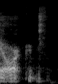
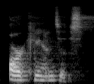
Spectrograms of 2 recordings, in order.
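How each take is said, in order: First: The word does not end like 'Kansas'. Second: The word ends sounding like 'Kansas'. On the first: This is the usual way others say it. The speaker calls it wrong. "we don't say Arkansas" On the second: This is how people in Kansas say it. The speaker calls it right. "It's Arkansas"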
